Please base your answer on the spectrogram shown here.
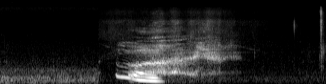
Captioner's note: yawning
